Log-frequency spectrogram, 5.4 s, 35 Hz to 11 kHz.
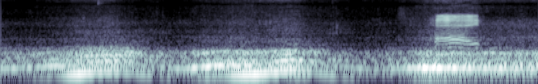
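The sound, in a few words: Audi RS7 car engine revving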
